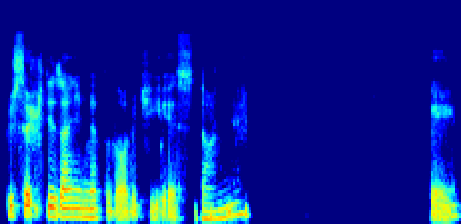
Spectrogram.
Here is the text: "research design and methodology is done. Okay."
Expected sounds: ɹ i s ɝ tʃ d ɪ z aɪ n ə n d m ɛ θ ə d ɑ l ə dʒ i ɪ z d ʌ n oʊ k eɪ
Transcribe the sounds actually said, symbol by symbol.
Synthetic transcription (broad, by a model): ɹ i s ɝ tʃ d ɪ z aɪ n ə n m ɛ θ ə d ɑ l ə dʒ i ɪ s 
